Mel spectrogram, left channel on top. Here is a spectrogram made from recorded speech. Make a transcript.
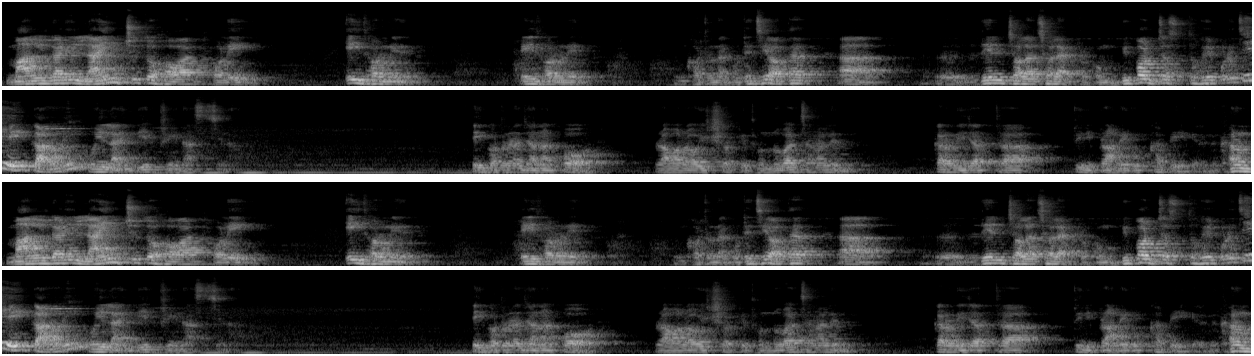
মালগাড়ি লাইনচ্যুত হওয়ার ফলে এই ধরনের ঘটনা ঘটেছে, অর্থাৎ রেল চলাচল একরকম বিপর্যস্ত হয়ে পড়েছে। এই কারণেই ওই লাইন দিয়ে ট্রেন আসছে না। এই ঘটনা জানার পর রামারাও ঈশ্বরকে ধন্যবাদ জানালেন, কারণ এই যাত্রা তিনি প্রাণে রক্ষা পেয়ে গেলেন। কারণ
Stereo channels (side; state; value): both; normal; correlation 0.42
